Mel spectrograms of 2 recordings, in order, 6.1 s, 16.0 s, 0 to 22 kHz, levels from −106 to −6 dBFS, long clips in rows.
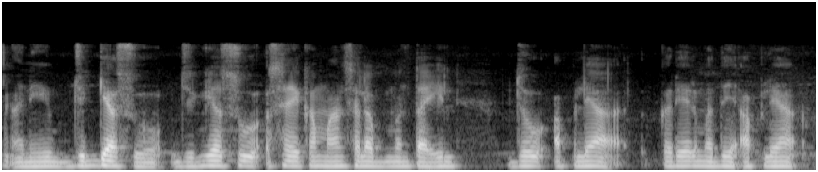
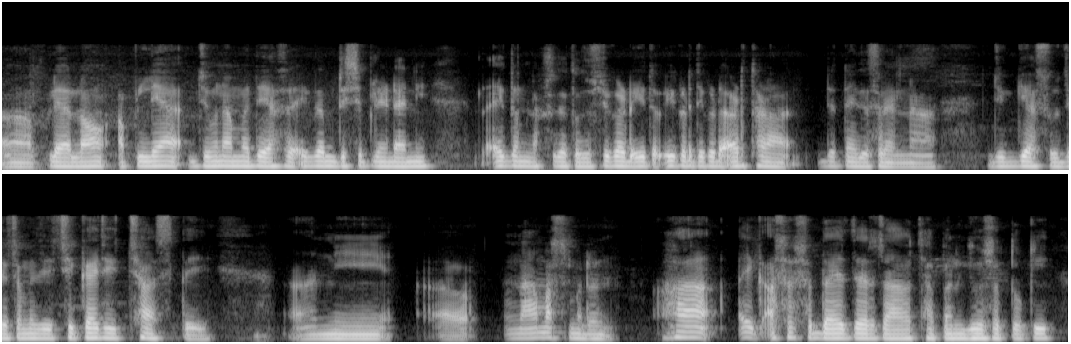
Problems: none marked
